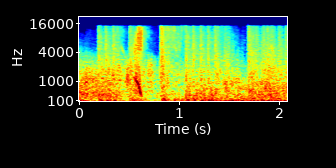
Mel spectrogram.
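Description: Gunshots crack nearby with echoes.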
